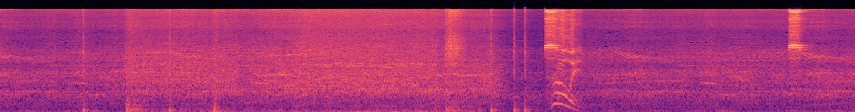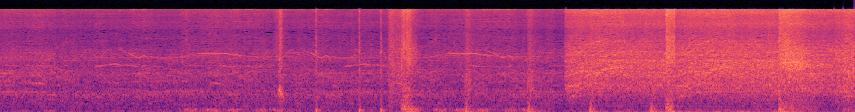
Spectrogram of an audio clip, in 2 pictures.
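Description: A ball is kicked with dull thumps.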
